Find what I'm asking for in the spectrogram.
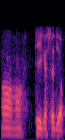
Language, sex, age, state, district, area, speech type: Assamese, male, 18-30, Assam, Lakhimpur, rural, conversation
